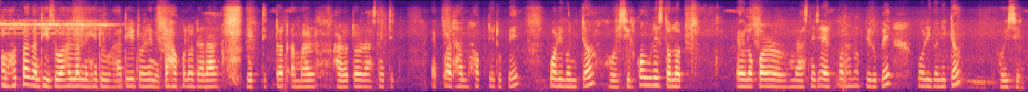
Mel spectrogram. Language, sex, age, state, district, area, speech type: Assamese, female, 30-45, Assam, Goalpara, rural, spontaneous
